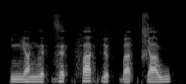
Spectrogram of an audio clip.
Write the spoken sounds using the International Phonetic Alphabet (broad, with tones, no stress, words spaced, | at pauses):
ɲa̤˨˩ŋlə˨˩t̚ zə˦˥t̚fa˦˥k̚ ɗə˨˩p̚ɓa˨˩t̚t͡ɕa˨˦w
